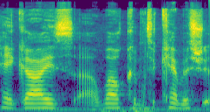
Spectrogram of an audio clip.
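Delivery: soft-spoken, gentle teacher voice. Speaker mimics a chemistry teacher who couldn't control the class, imitating teacher's soft voice. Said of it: "he had a really soft voice".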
